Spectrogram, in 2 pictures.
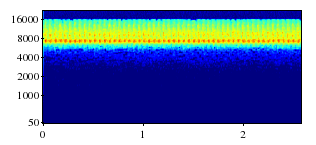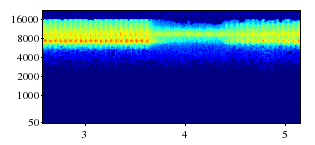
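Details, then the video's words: Steady high-pitched grasshopper chorus without music, a thin sizzling buzz throbbing at roughly four pulses each second, which drops away abruptly for a moment near the end before returning more softly. "Grass Hopper Sounds"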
